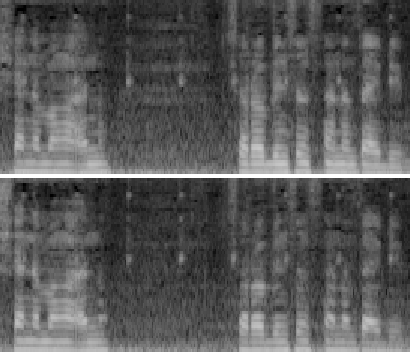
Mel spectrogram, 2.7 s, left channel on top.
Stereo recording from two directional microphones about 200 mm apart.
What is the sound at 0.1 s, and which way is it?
Speech, 15° right (ahead or behind).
